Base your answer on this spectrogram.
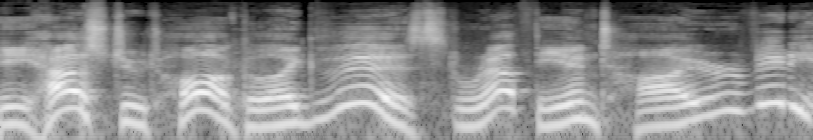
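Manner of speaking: very loud, booming, pretentious, annoying put-on announcer voice. Speaker mocks a pretentious video narrator, imitating his annoying announcer voice. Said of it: "that annoying announcer voice".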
